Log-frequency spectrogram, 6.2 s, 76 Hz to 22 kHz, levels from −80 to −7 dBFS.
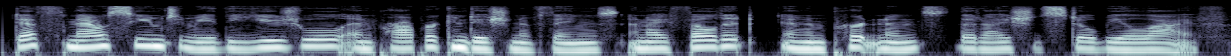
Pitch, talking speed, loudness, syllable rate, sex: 170 Hz, 235 wpm, -18 LUFS, 6.0 syllables/s, female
